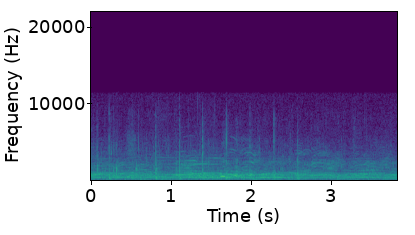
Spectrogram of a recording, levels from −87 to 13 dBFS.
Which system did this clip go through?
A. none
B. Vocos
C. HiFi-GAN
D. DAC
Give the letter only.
A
